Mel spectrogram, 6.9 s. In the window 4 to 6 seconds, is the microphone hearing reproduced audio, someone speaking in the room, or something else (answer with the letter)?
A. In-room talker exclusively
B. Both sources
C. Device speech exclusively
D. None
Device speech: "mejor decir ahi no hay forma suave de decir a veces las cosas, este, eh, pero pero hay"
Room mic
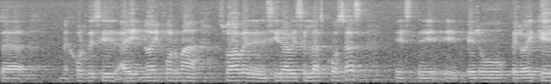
C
